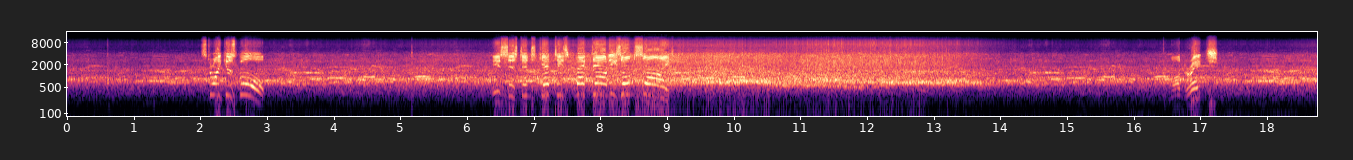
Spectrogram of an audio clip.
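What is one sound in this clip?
A large stadium crowd roars steadily, swelling louder for a while.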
